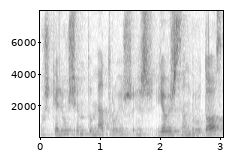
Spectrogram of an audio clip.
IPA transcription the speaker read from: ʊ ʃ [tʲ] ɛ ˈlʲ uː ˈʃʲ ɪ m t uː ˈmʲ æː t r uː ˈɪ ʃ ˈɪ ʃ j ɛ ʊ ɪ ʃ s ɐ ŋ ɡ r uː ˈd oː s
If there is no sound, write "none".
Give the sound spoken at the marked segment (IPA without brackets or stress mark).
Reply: kʲ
